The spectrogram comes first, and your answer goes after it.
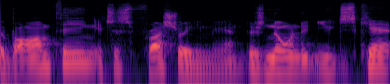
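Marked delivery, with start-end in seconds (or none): none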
